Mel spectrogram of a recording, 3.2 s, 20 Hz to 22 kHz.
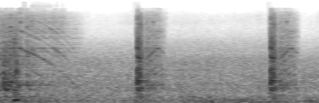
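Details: B8.5 Audi S4 before the starter burned out: three short cranking bursts about a second apart, each dying away without firing, a repeated crank-no-start that was suspected to come from low battery voltage.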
